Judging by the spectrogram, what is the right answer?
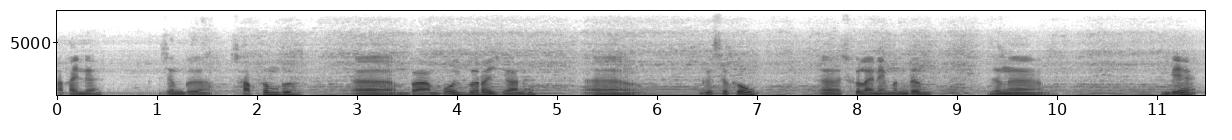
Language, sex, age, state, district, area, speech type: Bodo, male, 30-45, Assam, Udalguri, urban, spontaneous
